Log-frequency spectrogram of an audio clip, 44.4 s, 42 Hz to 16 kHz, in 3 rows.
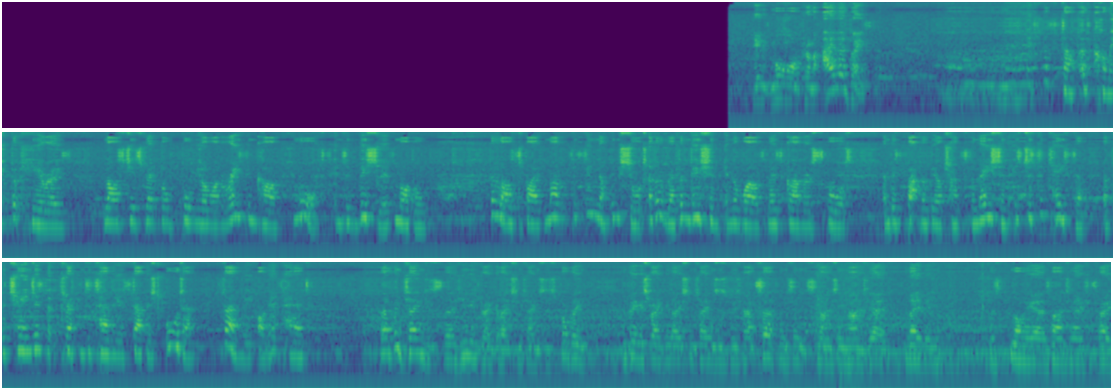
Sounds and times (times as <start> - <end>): Speech: 12.6 - 33.8, 34.7 - 44.4.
